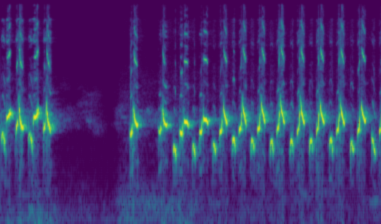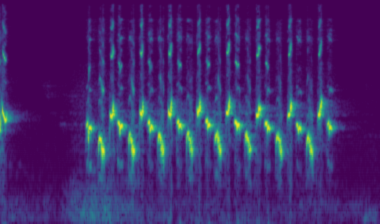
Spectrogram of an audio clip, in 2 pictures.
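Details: Sooty-headed bulbul giving a long, rapid 'ropel' song used as a lure to make other bulbuls answer: three bursts of quick bubbly chirping notes, each burst lasting one to three seconds, with short silent gaps between them.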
